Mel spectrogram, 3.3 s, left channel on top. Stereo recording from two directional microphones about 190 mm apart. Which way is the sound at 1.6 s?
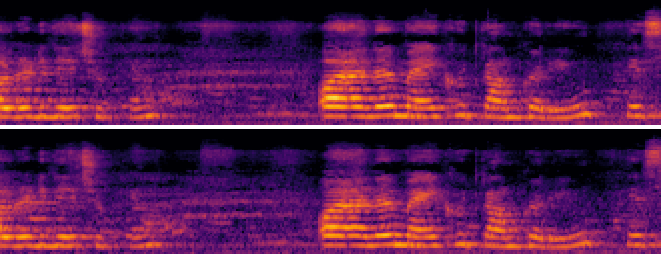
5° left (ahead or behind).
